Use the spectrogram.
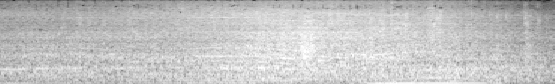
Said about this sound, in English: Massive trucks rumble out of the Stelco steel plant in Hamilton all day and night, heading towards the American border.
